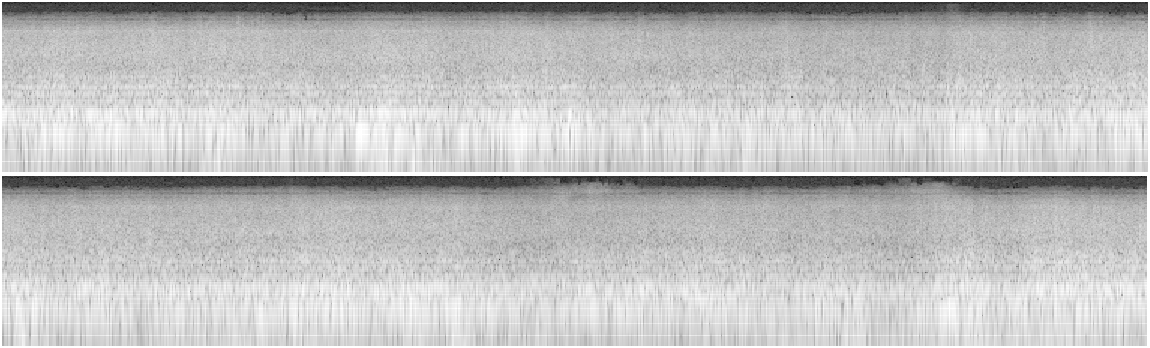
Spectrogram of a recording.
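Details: Dense buzzing of a very active honey bee hive, one of several in a row, bees entering and leaving; a steady droning hum with layered wingbeat tones, continuous for the whole stretch with small swells.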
